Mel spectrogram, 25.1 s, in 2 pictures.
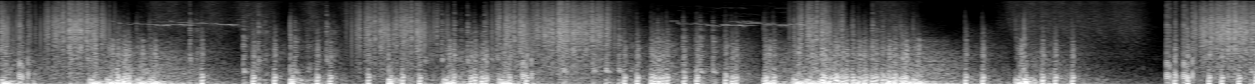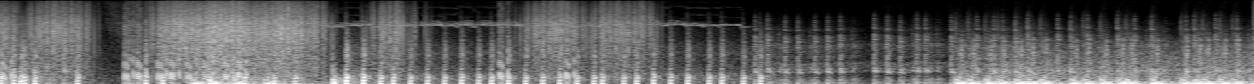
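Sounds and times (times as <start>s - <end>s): fireworks bursting with crackling: 0.0s - 25.0s
thin high whistle: 1.0s - 2.5s, 15.4s - 20.1s.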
